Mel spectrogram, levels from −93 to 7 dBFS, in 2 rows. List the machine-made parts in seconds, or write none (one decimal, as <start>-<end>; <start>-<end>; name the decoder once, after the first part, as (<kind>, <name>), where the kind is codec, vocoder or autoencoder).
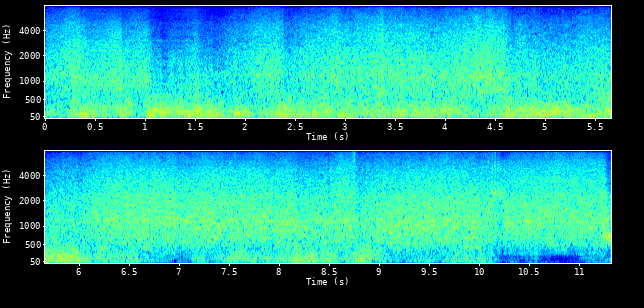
0.4-1.6 (codec, ZipCodec); 10.2-11.3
